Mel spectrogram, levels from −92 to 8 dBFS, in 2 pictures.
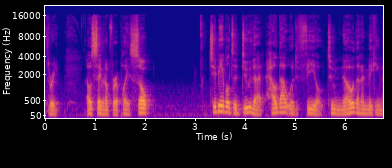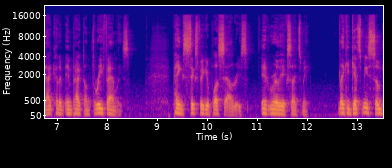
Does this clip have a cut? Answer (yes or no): no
